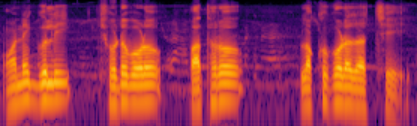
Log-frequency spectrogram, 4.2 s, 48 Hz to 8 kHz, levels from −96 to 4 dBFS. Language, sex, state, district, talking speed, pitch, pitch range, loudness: Bengali, male, West Bengal, Alipurduar, 100 wpm, 130 Hz, 120-140 Hz, -18 LUFS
